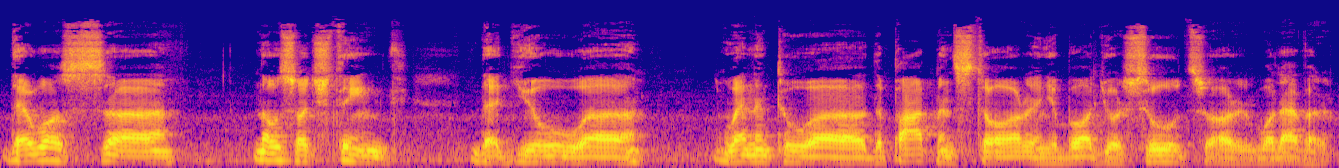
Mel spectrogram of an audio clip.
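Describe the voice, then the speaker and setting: An older man from eastern Czechoslovakia giving an oral history interview, recalling things in a slow, measured way with frequent hesitations. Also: fairly low pitch, steady tone, gravelly, a bit bright, slight background noise.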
